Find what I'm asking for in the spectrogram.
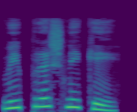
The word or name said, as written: ವಿಪ್ರಶ್ನಿಕೆ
